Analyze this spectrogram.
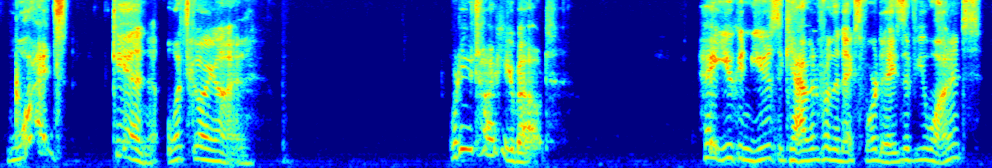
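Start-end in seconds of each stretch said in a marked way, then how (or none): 0.1-0.7 sudden high startled "what"; surprised. Real, not acted. Reacting to the cabin offer. 4.5-5.6 high, loud disbelief; can't believe what you hear; surprised. Real, not acted. Reacting to the cabin offer.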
